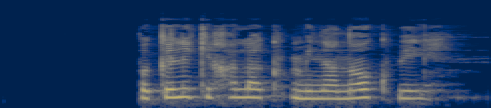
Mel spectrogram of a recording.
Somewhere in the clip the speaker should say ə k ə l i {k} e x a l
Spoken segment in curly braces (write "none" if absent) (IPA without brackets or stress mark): k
